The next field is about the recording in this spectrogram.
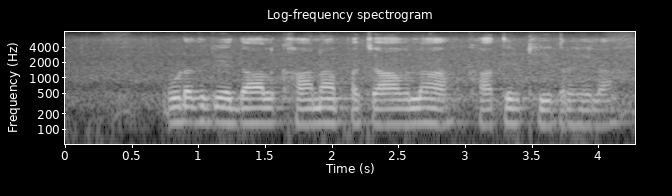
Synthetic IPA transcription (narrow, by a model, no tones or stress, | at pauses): ʊɽəd̪ked̪aːlkʰaːnapət͡ʃaːwlakʰaːt̪ɪɾʈʰiːkɾəɦeːlaː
